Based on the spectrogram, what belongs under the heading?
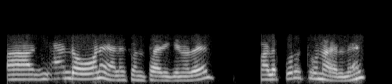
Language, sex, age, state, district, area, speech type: Malayalam, female, 30-45, Kerala, Malappuram, rural, conversation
